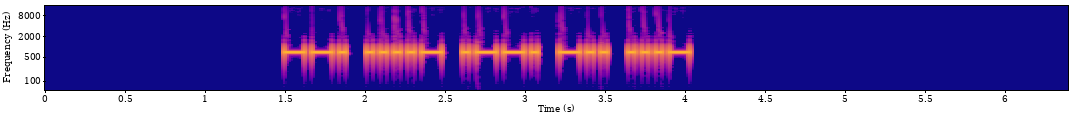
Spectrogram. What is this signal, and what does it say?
Morse code, heard as a keyed tone, about 28 wpm, 700 Hz. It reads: G4PDV
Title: DXCC-100 Call Signs - 5 Characters - 28wpm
